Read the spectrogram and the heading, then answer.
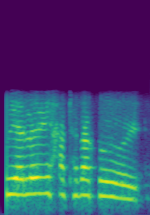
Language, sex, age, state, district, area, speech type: Bodo, female, 18-30, Assam, Chirang, rural, conversation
